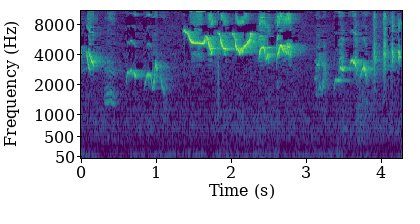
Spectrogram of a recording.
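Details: Lively poci-type Oriental magpie-robin song meant to set stalled birds singing: mid-pitched whistles, a long high warbling phrase, then rapid clipped notes.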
